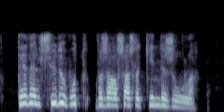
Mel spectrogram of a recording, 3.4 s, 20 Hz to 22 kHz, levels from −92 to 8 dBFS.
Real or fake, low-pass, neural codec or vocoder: real; 7.2 kHz; none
